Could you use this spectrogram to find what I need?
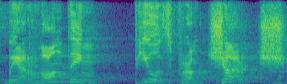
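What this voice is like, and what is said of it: Stereotypical thick Russian accent. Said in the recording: “this thickly Russian-accented voice ... the most stereotypical Russian accent you've ever heard”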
